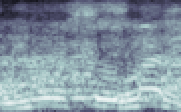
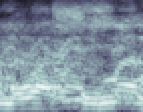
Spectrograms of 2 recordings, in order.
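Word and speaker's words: موسمًا: Musiman bukan muwasiman, salah bacanya itu.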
